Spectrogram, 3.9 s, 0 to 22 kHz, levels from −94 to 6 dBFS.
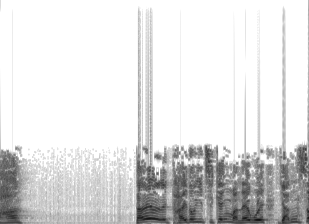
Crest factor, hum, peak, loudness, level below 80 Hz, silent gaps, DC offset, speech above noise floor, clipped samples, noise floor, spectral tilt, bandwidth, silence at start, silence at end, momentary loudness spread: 14 dB; none; 0 dBFS; -12 LUFS; -56 dBFS; none; under 0.1%; 48 dB; 0.1%; -60 dBFS; -2.5 dB/octave; 8 kHz; 0 s; 0 s; 7 LU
